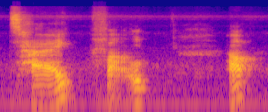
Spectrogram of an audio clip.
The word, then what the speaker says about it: 采访: like Tai second tone although you see it like third tone but now we pronounce it with second tone 采访好采访什么叫采访 very easy采访就是interview together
